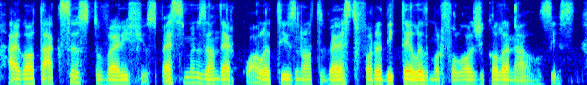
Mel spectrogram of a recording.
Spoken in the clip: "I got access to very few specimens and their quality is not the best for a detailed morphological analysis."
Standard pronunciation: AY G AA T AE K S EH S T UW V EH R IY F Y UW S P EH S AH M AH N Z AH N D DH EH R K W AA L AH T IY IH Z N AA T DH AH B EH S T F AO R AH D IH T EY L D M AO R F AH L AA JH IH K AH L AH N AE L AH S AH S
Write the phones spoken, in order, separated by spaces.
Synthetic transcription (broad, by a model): AY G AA T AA K S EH S T UW V EH R IY F Y UW S P EH S AH M AH N Z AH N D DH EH R K W AA L AH T IY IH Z N AA T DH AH B EH S T F AO R AH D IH T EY L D M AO R F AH L AA ZH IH K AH L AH N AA L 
